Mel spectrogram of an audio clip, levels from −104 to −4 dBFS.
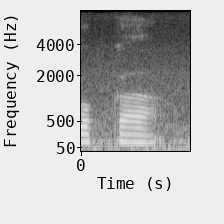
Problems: constant background noise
